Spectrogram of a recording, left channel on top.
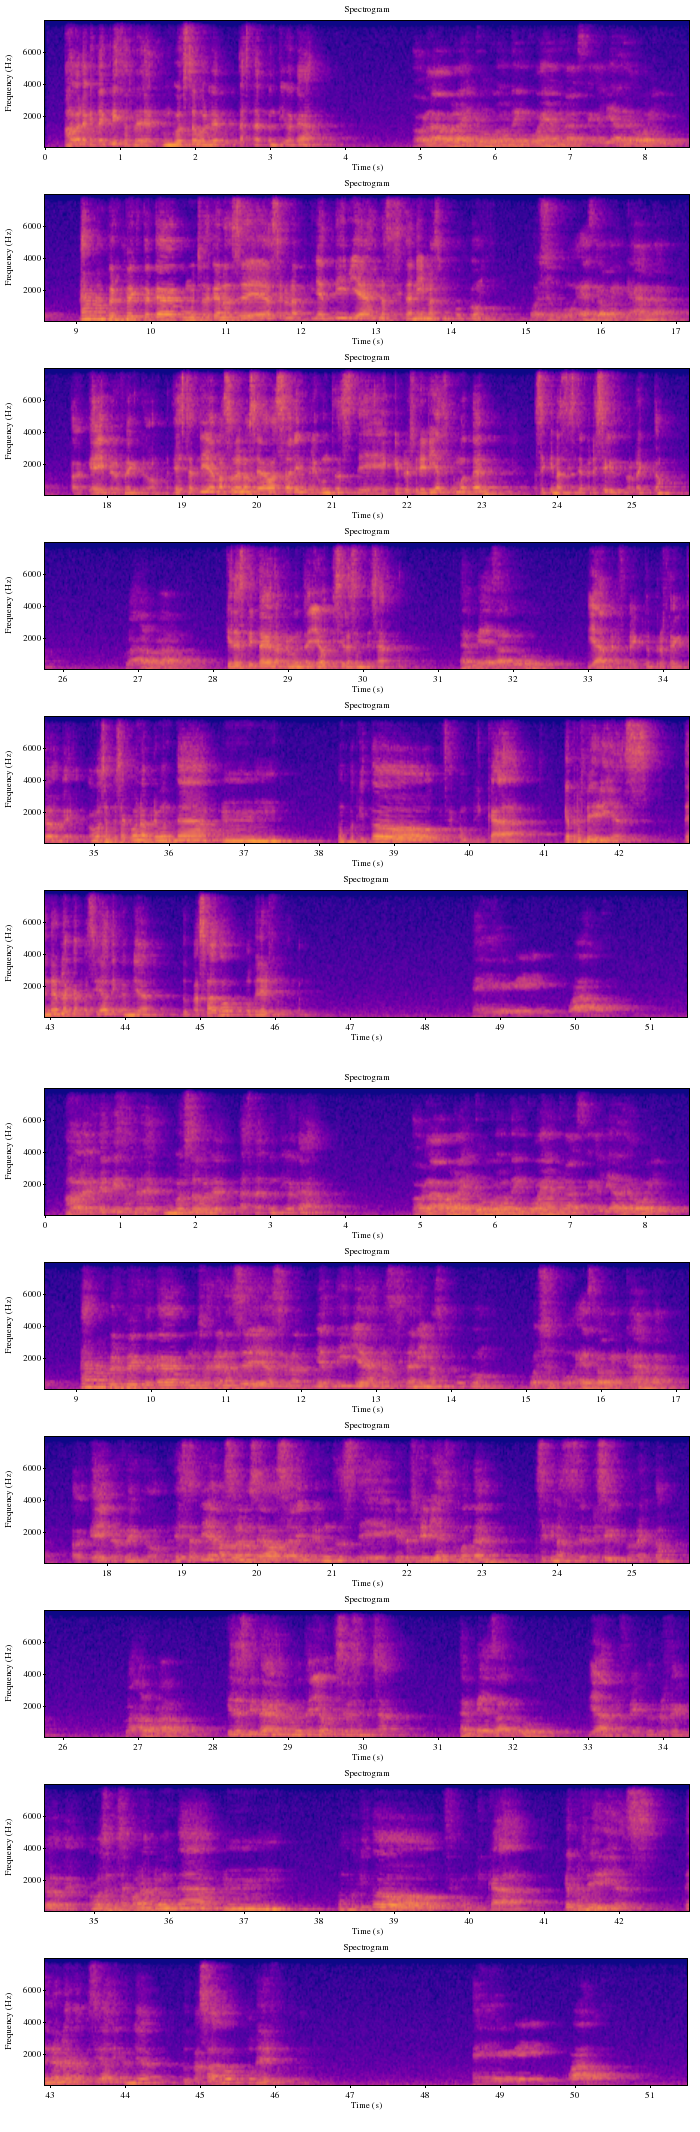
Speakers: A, on the left; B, on the right.
A: Hola, ¿qué tal, Christopher? Un gusto volver a estar contigo acá.
B: Hola, hola, ¿y tú cómo te encuentras en el día de hoy?
A: Ah, perfecto, acá con muchas ganas de hacer una pequeña trivia. No sé si te animas un poco.
B: Por supuesto, me encantan.
A: Ok, perfecto. Esta trivia más o menos se va a basar en preguntas de qué preferirías como tal. Así que no sé si te parece correcto.
B: Claro, claro.
A: ¿Quieres que te haga la pregunta yo? ¿Quisieras empezar tú?
B: Empieza tú.
A: Ya, perfecto, perfecto. A ver, Vamos a empezar con una pregunta mm, un poquito quizás complicada. ¿Qué preferirías? ¿Tener la capacidad de cambiar tu pasado o ver el futuro?
B: Eh, wow.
